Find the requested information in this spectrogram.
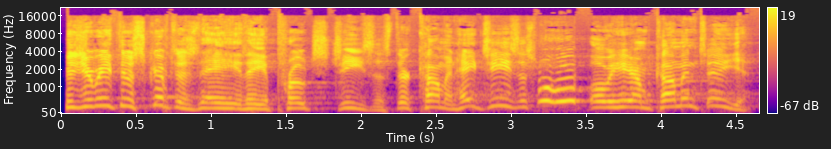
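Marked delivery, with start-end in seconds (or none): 2.6-4.6 calling out. Acted. Crowd member hails Jesus from afar, high excited call. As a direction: call out over the crowd, "whoop, whoop".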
